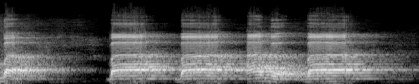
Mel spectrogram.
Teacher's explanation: dua Sisinya bibir bawah dan bibir atas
